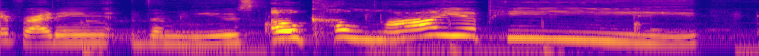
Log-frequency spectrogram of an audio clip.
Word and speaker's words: Calliope: Oh, Calliope. So you would pronounce the latter part like you would the end of the name Penelope.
